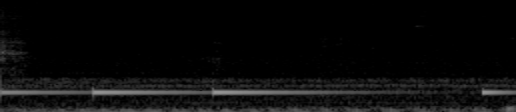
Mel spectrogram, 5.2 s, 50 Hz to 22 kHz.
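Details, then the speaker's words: Wrecked 2017 Cadillac ATS just after start-up: a single mid-pitched chime repeats at uneven intervals over a quiet idle as the airbag system flags a fault (trunk also open). Airbag warning chime. "Apparently we got a problem with some airbags. Seems to be upset about that."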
